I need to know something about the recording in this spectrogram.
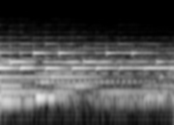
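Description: Solo grand piano playing a gentle passage: a high note struck again and again over held low chords.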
